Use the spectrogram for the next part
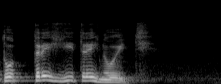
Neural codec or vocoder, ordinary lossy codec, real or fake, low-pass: none; AAC, 48 kbps; real; 7.2 kHz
